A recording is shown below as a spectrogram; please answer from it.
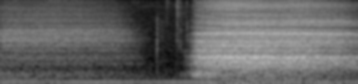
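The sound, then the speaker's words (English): Deep breathing: a soft inhale, a brief pause, then a longer and louder breathy exhale with no talking. “Inhale and exhale.”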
